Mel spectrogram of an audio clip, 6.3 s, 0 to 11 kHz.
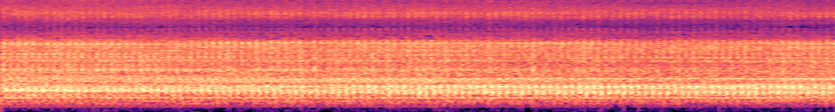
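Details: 2004 Saab 9-5 Arc wagon, automatic, 114k miles: steady knock at idle, about three per second. It dies down at higher rpm and when the HVAC is switched off. There is no oil leak or warning light, and it seems to come from the oil pan area. Owner suspects a loose rod or bearing, not confirmed.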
